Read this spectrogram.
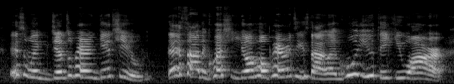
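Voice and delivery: loud, fast rant. Real, not acted. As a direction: shout it heatedly.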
